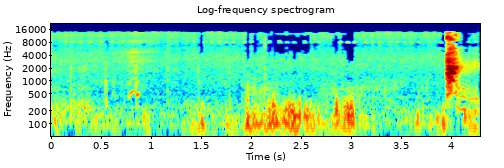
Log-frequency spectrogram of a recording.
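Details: Seven-week-old English Bulldog puppies playing outdoors in grass for the first time; low scuffling and rustling, then one sharp high yip near the end.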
